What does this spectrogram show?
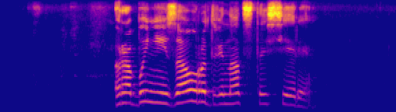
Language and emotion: Russian, neutral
